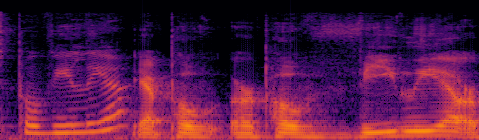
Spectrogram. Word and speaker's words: Poveglia: g l i a so it looks like POA for us Americans yeah but it's pilia yeah po or poia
